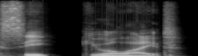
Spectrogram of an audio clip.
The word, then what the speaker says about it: SQLite: Nobody knows how to pronounce it the correct way, but it's actually like meteorite. So it's like SQLite.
